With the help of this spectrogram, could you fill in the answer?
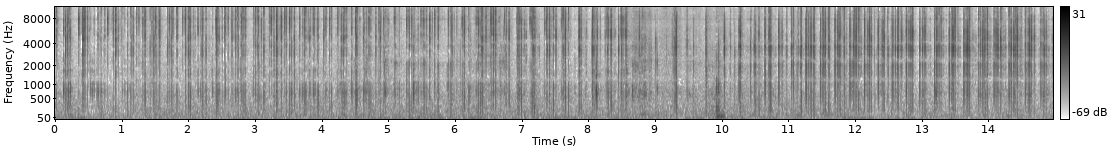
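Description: Long nails tap rapidly on the glossy spine of a solid blue hardcover Diercke Weltatlas, which is held sideways close up and then upright. The result is a dense stream of crisp, dry clicks, bright and high with almost no low end, each dying away instantly.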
